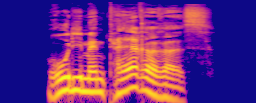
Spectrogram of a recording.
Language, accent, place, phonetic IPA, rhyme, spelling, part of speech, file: German, Germany, Berlin, [ˌʁudimɛnˈtɛːʁəʁəs], -ɛːʁəʁəs, rudimentäreres, adjective, De-rudimentäreres.ogg
- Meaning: strong/mixed nominative/accusative neuter singular comparative degree of rudimentär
